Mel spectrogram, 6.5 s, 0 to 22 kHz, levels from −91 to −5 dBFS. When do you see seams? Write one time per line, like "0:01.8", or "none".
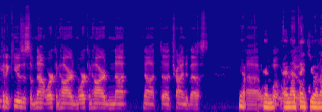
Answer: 0:01.6
0:03.8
